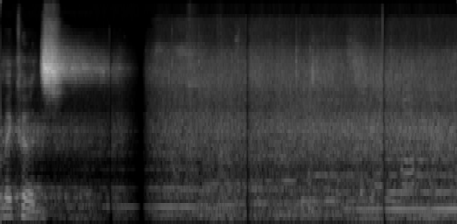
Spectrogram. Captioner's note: applause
